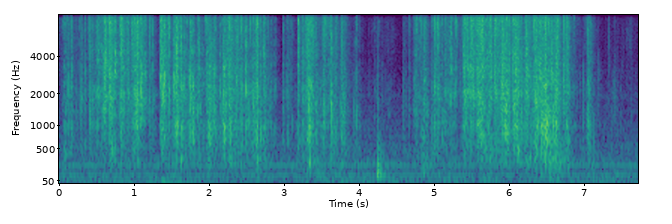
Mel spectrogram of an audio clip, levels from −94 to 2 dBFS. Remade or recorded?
recorded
